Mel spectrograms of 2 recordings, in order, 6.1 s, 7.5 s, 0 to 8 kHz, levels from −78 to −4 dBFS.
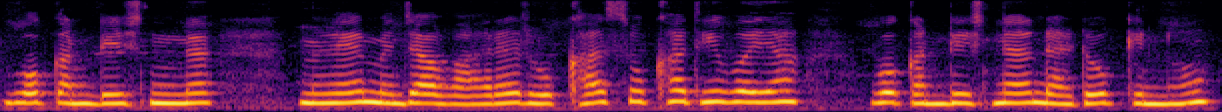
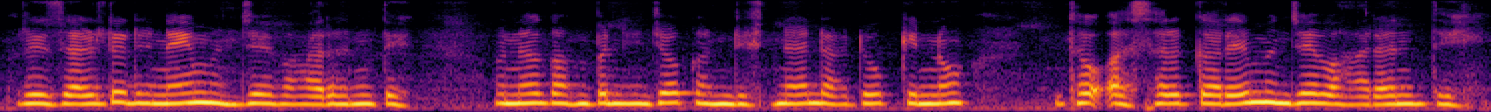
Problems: constant background noise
